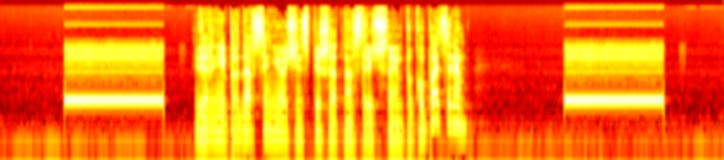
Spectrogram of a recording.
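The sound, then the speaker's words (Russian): A telephone ringback tone sounds twice, each a steady one-second buzz, with a man speaking in between, during a call to a seller of old Moscow metro signs; the call goes unanswered. “Ну, давайте еще один гудок, а если Иван трубку не возьмет...”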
